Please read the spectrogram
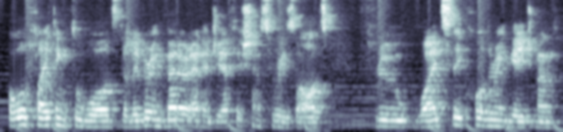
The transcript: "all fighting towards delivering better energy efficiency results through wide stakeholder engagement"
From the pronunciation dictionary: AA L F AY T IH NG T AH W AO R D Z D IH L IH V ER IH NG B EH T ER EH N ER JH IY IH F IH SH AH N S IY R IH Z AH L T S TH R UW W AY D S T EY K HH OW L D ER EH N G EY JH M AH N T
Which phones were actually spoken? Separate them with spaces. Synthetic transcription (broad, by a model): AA L F AY T IH NG T AH W AO R D Z D IH L IH V ER IH NG B EH T ER EH N ER JH IY IH F IH SH AH N S IY R IH Z AH L T S TH R UW W AY D S T EY K HH OW L D ER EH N G EY JH M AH N T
